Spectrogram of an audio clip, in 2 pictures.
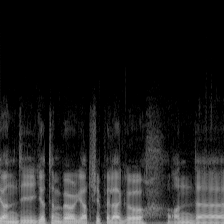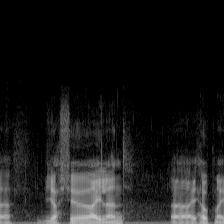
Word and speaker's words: Björkö: And I've came across some locals who told me the correct pronunciation of the name of this island. So, it's called actually Björkö, not like I was saying.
